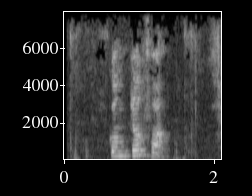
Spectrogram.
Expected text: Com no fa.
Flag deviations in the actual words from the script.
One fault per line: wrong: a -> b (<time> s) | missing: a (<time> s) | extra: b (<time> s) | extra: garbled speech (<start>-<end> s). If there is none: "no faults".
no faults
